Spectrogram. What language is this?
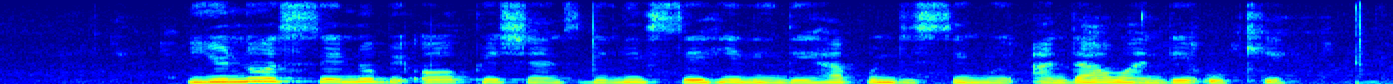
Nigerian Pidgin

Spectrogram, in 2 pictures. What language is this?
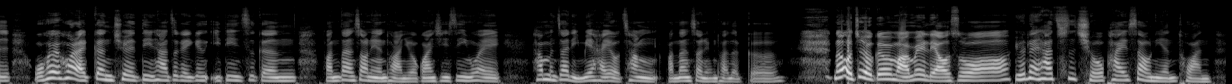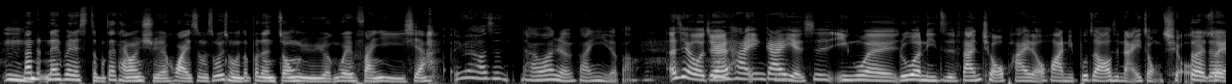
Chinese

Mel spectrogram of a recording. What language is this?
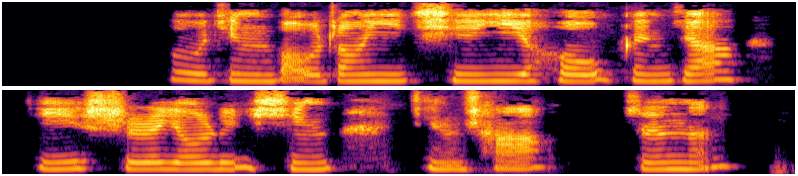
Chinese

